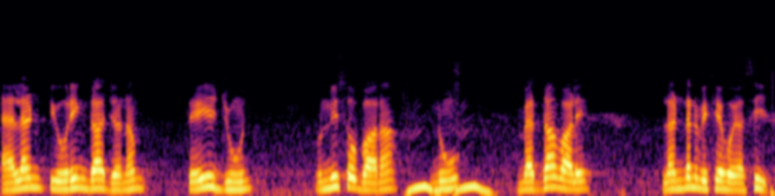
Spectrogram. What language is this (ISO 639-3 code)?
pan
